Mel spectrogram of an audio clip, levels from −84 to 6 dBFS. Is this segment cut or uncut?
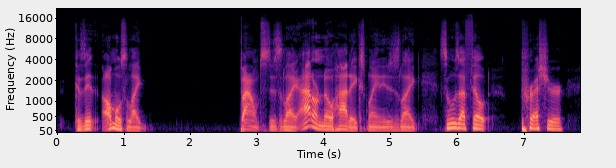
uncut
